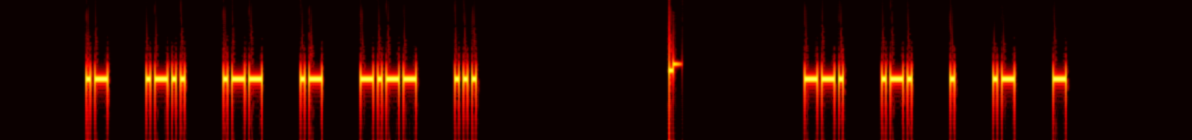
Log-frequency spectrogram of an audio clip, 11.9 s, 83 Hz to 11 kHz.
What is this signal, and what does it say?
Morse code, heard as a keyed tone, about 28 wpm, spaced as for 16 wpm, 700 Hz. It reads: ALWAYS GREAT
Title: 3x Character Spacing - Top 500 Words - 28wpm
